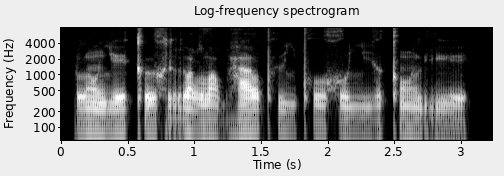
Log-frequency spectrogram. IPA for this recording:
l õ ʎ e kʼ ɵ x r o ʎ ðˤ ɨ bʱ a lˠ pʰ ɨ ʎ pʰ o x o ʎ i ə̯ kʼ õ l rʲ e

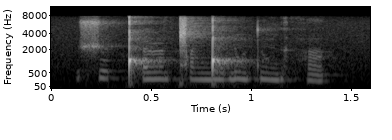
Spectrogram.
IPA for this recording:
ʃ ʉ ǃʼ ɐ̃ ɭ ã ǁ a ŋ͡ǃ i ɗ ũ tʷ ã ɡ ɨ h ɐ̃

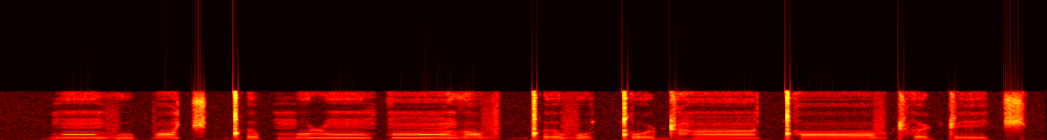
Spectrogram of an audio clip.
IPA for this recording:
b õː v ṵ p ɔ t͡ʃ ǃʼ ə̰ p m o ɹ õː k ɔ̃ː ð ɔ v ǃʼ ə̰ v o̰ ǃ o̰ ɖʱ ɑ̃ː ǃʰ ɔː v ʈʰ ə̰ ʈ ḛ t͡ʃ

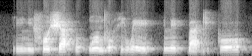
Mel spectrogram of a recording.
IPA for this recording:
ɾ i˨ l i˨˦ f ɔ̃˦ ʃ a˦˨ h o˨˦ ɡ͡b ɔ̃˧ d o˦ h i˦ w e˦˨ | l e˧ k͡p a˨ ɡ i˧ k o˦

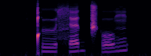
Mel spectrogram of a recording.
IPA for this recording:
ǃ ɯ ɬ ɛ d t͡ʃʼ o ŋ

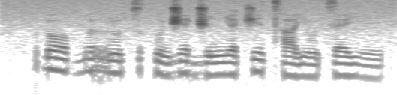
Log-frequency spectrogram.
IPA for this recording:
ɗ oː˦˨ ɡ͡b ʊ˦ r ũ˨ t͡s ʊ˦ k ũ˨ d͡ʒ e˦˨ d͡ʒ ʊ˨ ɲ ɛ˨ t͡ʃ i˦˨ tʰ a˨ j ũ˨ t͡s e˦ j i˨

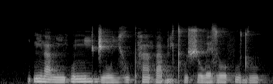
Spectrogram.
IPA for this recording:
ɓ ĩ˦ ɾ a˨˦ β ĩ˨˦ p u˦ ɲ iː˦ d͡ʒ ĩ˨ w iː˨ ɣ u˦ pʰ ã˦ p a˨ b i˨ tʰ u˨ ʃ o˦ w ɛ˦ z oː˦ f u˦˨ d u˦

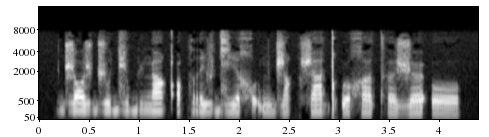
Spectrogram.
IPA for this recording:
d͡ʒ ɔ ʒ d͡ʒ u d͡ʑ u b y ŋ a qʼ u q r i v d͡ʑ i χ ṵ ŋ d͡ʒ a q ʃ a ǃʼ u χ ʌ tʰ ə ʒ œ ʔ o

